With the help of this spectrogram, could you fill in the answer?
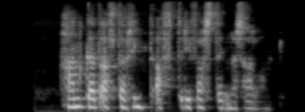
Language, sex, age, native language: Icelandic, female, 20-29, Icelandic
